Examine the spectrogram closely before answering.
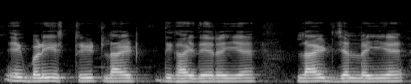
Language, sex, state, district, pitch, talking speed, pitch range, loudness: Hindi, male, Uttar Pradesh, Lalitpur, 150 Hz, 175 wpm, 145-155 Hz, -16 LUFS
